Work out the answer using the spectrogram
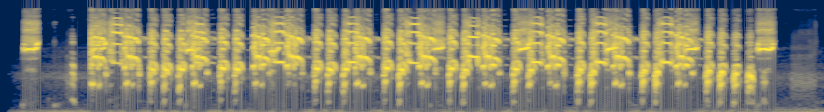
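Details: Francolin calling in front of another francolin: loud, harsh, rapid chattering notes repeated in a steady stream for about seven seconds, grating and squeaky, with no other clear sounds.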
